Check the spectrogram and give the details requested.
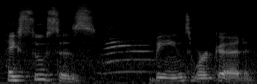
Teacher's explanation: the accent is on the last syllable so i would have to say jesus beans were good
